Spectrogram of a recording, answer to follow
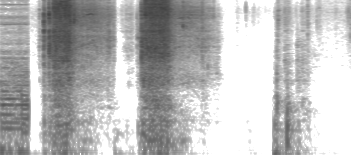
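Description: Power impact wrench spinning out the wheel bolts in two short rattling bursts, with a shorter burst near the end as the front wheel comes free.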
